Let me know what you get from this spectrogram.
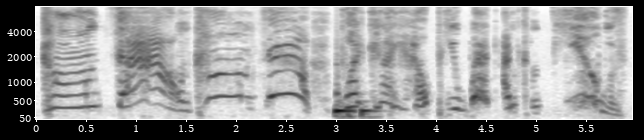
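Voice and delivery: very high, slow put-on wail; screechy, stretched-out mock soothing; mock coworker voice. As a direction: imitate a flustered coworker, dragging each word. Bernadette's put-on voice again.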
